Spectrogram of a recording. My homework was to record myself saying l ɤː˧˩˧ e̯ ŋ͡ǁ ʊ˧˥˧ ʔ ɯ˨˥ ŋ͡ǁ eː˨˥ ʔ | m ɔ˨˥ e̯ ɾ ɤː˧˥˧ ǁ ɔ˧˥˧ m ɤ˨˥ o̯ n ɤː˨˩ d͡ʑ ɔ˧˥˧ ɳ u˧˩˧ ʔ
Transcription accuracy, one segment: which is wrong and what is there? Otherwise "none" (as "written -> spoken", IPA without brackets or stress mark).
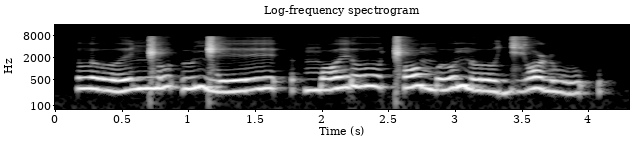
none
